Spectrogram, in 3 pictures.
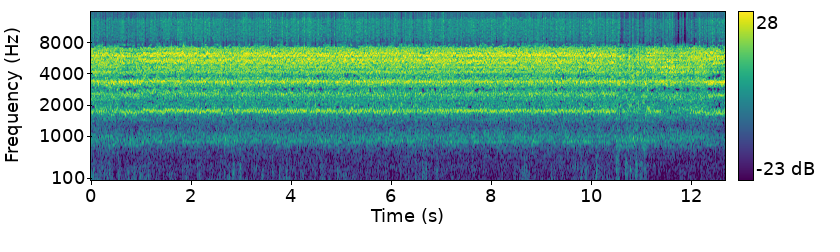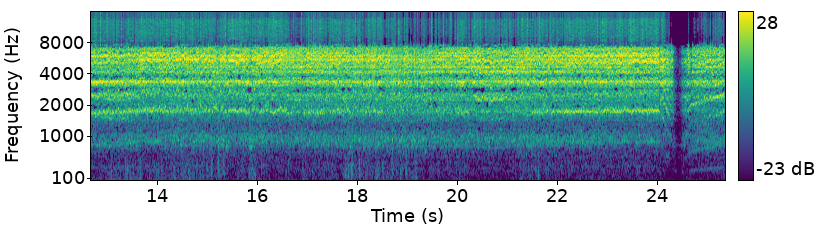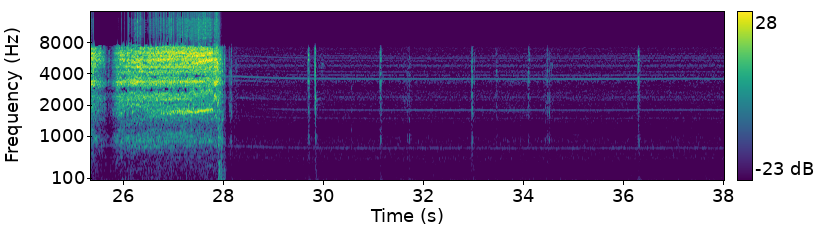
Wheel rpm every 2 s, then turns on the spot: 230, 230, 230, 230, 230, 230, 220, 230, 230, 230, 220, 230, 120, 180, 20, 0, 0, 0, 0.
none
